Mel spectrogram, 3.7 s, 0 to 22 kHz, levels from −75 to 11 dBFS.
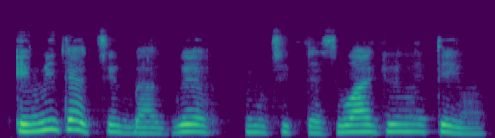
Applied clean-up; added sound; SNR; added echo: neural mask model DeepFilterNet 3.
